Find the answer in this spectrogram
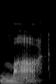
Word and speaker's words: Mauch: So is it Cody Mauch? Is it Cody Mauch? I think it's Mauch. I thought it was Mauch as well. I wasn't sure if I had heard any other pronunciation. So until I know for right now, it'll be Mauch. Well, let's talk about Mr.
